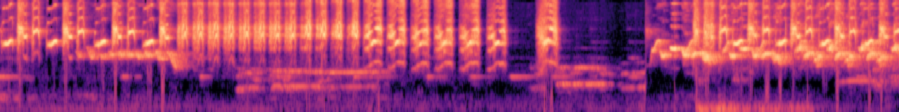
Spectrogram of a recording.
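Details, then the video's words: Crested jay in a long, fast chattering series of high sharp notes, with softer thin whistled tones underneath. After a brief pause a dense burst of chattering resumes over a faint low rumble. "sogon GACOR FULL KICAU"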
